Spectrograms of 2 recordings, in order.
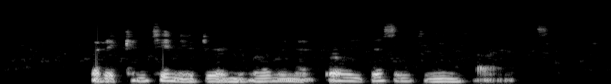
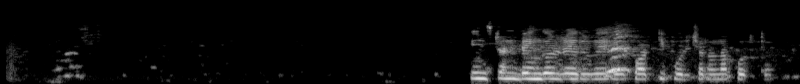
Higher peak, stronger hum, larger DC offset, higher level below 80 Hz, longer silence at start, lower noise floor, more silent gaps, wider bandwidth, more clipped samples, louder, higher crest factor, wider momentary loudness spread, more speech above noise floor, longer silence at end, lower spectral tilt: about the same, 0 dBFS vs -2 dBFS; neither; neither; first, -58 dBFS vs -68 dBFS; first, 0.9 s vs 0.55 s; about the same, -72 dBFS vs -75 dBFS; neither; about the same, 6.4 kHz vs 6.8 kHz; neither; about the same, -17 LUFS vs -17 LUFS; about the same, 18 dB vs 18 dB; second, 11 LU vs 24 LU; about the same, 56 dB vs 59 dB; first, 1 s vs 0.3 s; first, -9.5 dB/octave vs -4 dB/octave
